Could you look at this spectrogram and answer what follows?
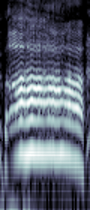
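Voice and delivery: high loud mock scream; imitated scream. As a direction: let out a wild hammed-up yell. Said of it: "He's screaming".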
